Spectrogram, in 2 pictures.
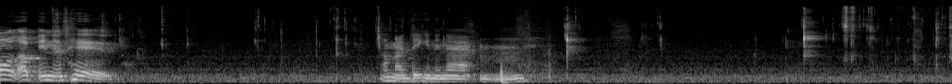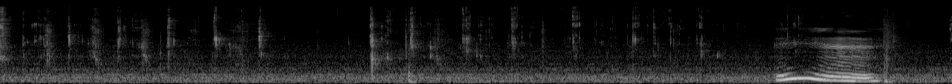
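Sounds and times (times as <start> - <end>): person chewing: 1.2 - 3.8, 5.6 - 6.8, 7.9 - 17.6
crunching bites: 8.0 - 12.3.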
